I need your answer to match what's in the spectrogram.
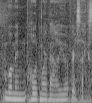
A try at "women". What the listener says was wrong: women? Women? Women. It sounds like you're saying woman. Women.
